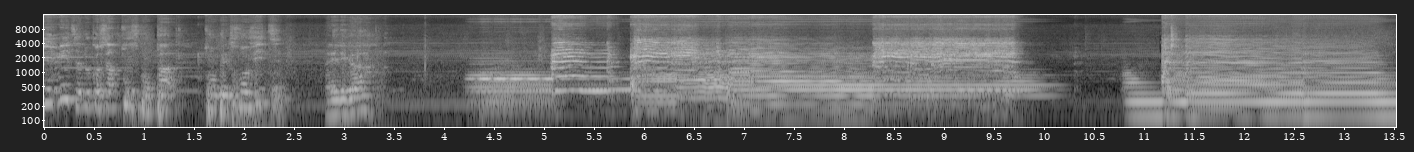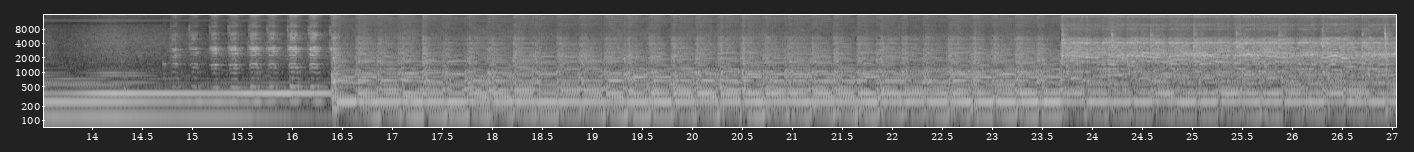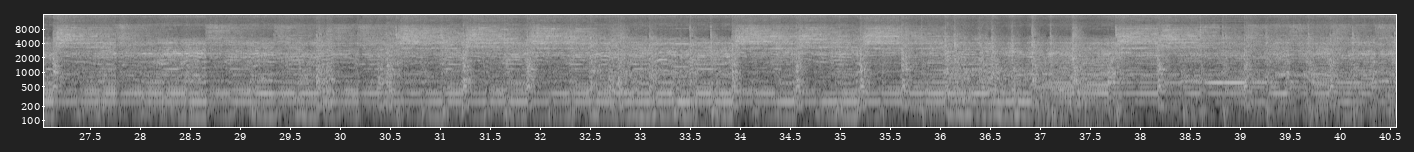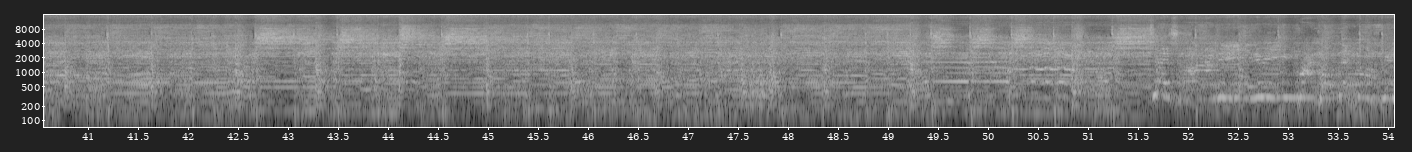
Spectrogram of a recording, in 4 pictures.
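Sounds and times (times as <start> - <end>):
distorted electric guitar: 0.8 - 54.0
live rock band playing: 4.1 - 54.0.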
